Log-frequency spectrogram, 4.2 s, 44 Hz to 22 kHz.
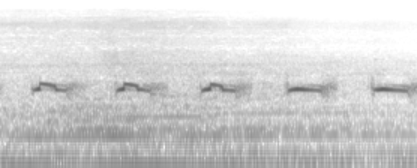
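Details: Local Javanese zebra dove from the wild giving its cooing song: five short rolling coos, each slightly rising then falling, repeated evenly about every 0.85 seconds over a faint steady low hum.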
